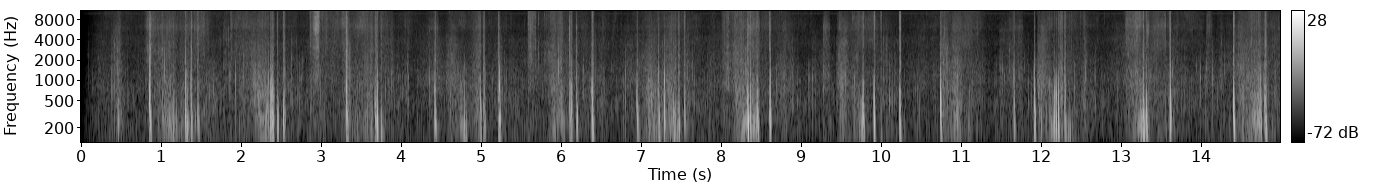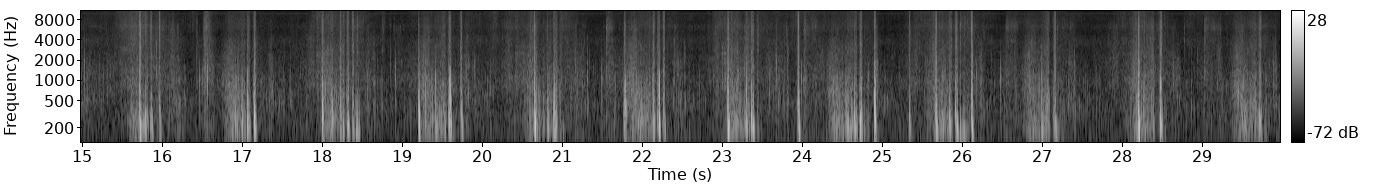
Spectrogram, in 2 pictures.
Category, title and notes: Sound effects > Human sounds and actions
footsteps on snow
footsteps snow, recorded with zoom h6
winter, snow, footsteps, walk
